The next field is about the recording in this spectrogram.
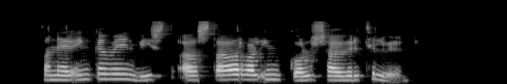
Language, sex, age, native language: Icelandic, female, 30-39, Icelandic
